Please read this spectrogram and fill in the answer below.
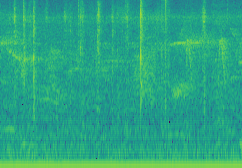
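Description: Birds at a feeding spot chirping in short, high calls over a steady low background rumble, with a few sharp clicks; the loudest click comes about a second and a half in.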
